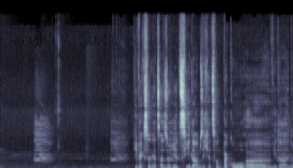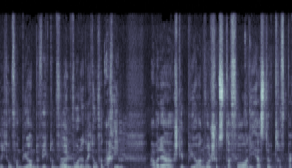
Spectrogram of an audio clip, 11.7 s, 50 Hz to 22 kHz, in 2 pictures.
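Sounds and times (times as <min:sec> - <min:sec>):
crow cawing: 0:00.6 - 0:01.1, 0:02.2 - 0:02.6, 0:03.3 - 0:03.7, 0:08.1 - 0:08.8
speech: 0:02.7 - 0:11.7.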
